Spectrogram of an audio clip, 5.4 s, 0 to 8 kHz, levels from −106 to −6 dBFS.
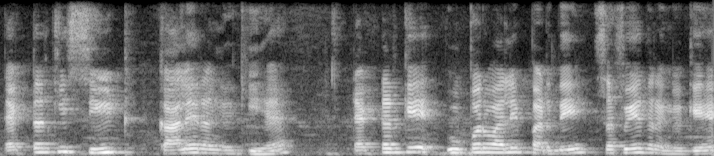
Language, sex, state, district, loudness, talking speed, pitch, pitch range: Hindi, male, Madhya Pradesh, Katni, -16 LUFS, 180 wpm, 190 Hz, 160-210 Hz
